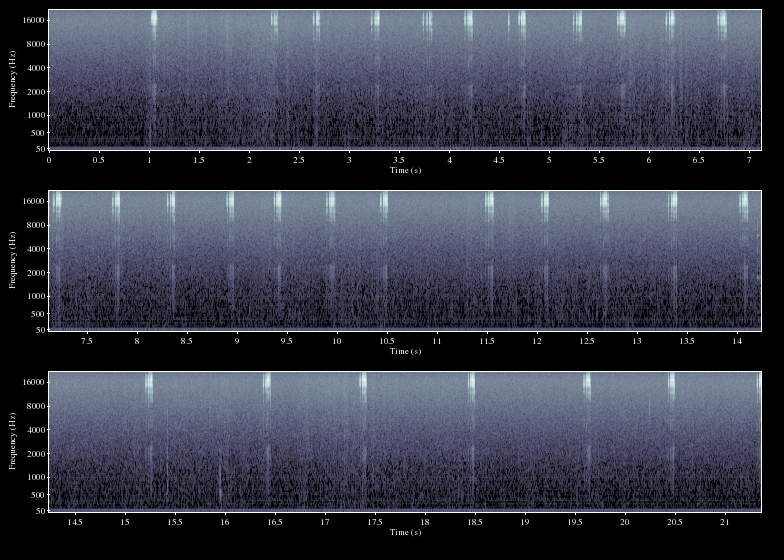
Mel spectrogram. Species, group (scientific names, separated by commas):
Phaneroptera nana, Orthoptera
